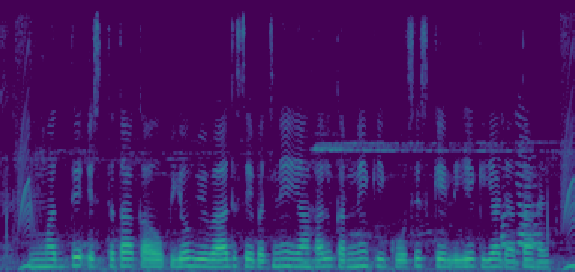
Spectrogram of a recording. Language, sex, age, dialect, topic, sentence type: Hindi, female, 18-24, Kanauji Braj Bhasha, banking, statement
